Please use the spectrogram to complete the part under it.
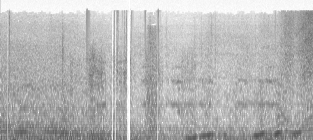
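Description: A car engine drops to a lower rumble and revs rise and fall in short bursts.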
